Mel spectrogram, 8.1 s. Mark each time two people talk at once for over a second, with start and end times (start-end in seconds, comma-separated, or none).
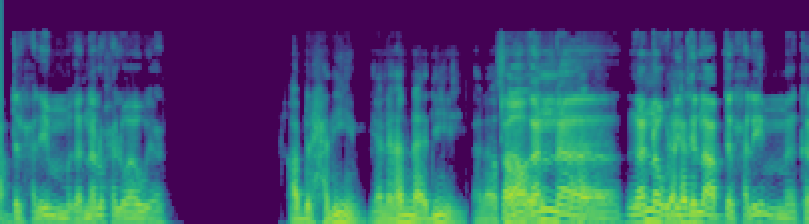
none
